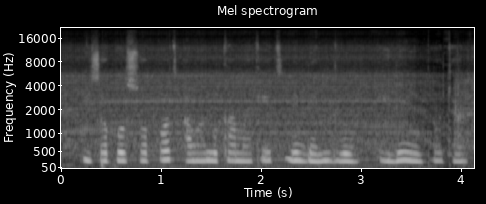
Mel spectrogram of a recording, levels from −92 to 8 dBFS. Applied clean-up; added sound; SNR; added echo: none; Domestic sounds, home sounds; 14 dB; none.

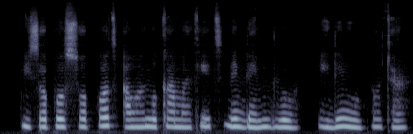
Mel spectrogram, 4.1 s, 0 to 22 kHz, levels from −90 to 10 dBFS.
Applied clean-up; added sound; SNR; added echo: neural mask model DeepFilterNet 3.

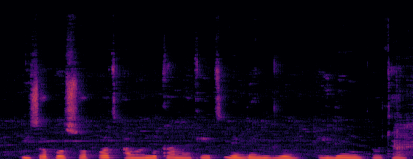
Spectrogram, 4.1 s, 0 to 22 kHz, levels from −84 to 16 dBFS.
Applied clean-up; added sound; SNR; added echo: classical method log-MMSE.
